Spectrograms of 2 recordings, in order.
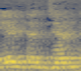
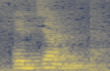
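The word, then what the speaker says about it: adjunct: इसी कारण इसको पढ़ेंगे एजेंट, यानी इसमें डी का उच्चारण होगा ही नहीं, ठीक है।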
